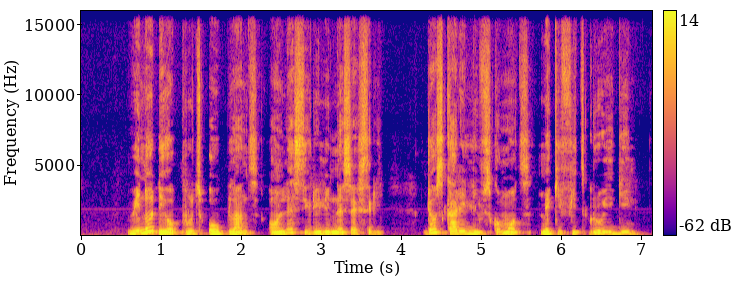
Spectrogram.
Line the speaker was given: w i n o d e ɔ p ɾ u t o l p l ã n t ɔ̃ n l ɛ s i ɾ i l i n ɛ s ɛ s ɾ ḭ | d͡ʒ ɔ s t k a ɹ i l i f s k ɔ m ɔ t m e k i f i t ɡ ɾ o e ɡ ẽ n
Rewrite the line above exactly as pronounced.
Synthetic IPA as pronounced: w i n o d e ɔ p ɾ u t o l p l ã n t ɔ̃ n l ɛ s i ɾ i l i n ɛ s ɛ s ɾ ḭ | d͡ʒ ɔ s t k a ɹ i l i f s k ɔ m ɔ t m e k i f i t ɡ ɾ o e ɡ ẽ n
